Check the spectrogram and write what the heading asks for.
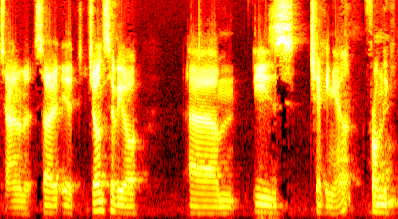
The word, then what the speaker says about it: Sevior: How did you pronounce it? Sevior. Sevior. My mum calls him John Sevois.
